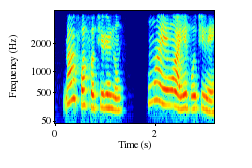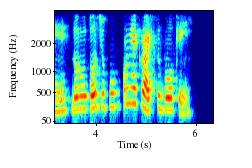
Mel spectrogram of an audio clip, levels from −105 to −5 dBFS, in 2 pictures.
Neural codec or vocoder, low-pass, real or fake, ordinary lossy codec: codec, 16 kHz, 2 kbps, FunCodec, trained on Chinese and English, 25 frames a second; 3.6 kHz; fake; none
